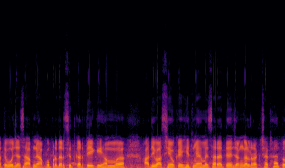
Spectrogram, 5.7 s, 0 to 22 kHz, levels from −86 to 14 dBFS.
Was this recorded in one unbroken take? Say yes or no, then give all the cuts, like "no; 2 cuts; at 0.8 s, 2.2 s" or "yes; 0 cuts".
yes; 0 cuts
